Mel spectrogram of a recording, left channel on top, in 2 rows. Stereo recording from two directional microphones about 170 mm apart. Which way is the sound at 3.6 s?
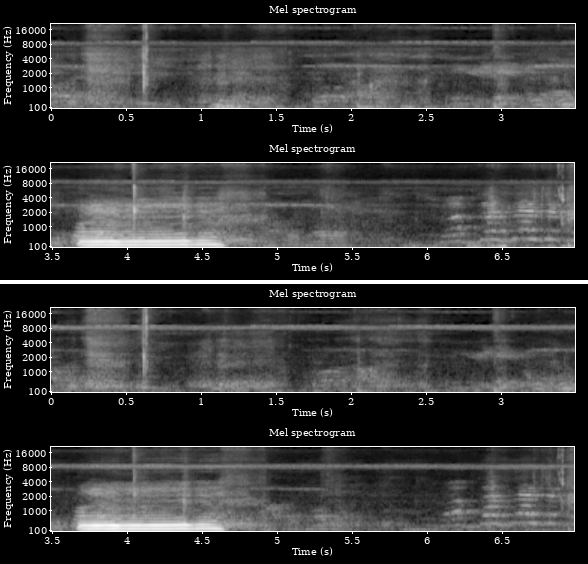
65° right (ahead or behind).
